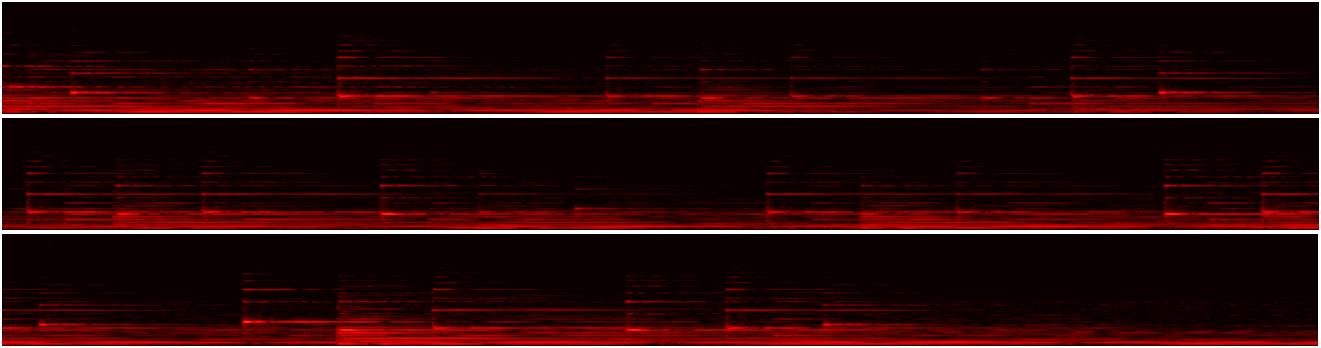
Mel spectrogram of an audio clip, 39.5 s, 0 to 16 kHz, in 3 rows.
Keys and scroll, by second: 22.2 ctrl+t, 39.2 typing.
